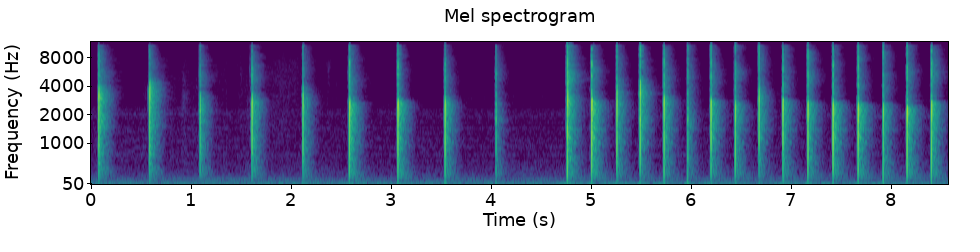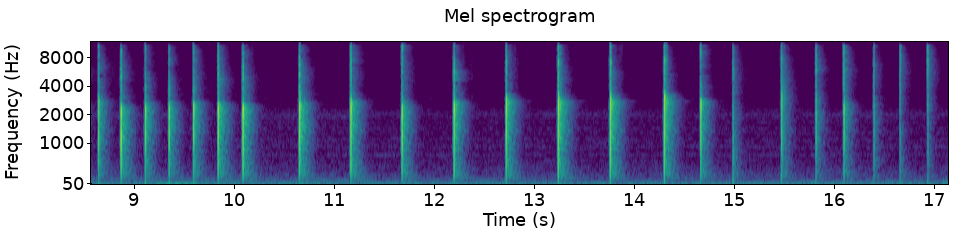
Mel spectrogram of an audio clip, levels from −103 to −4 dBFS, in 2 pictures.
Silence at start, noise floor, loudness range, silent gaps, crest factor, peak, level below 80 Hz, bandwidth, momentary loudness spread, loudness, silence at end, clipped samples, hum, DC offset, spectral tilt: 0.05 s; -63 dBFS; 3 LU; none; 28 dB; -2 dBFS; -62 dBFS; 11.5 kHz; 17 LU; -27 LUFS; 1 s; under 0.1%; none; under 0.1%; 0.5 dB/octave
